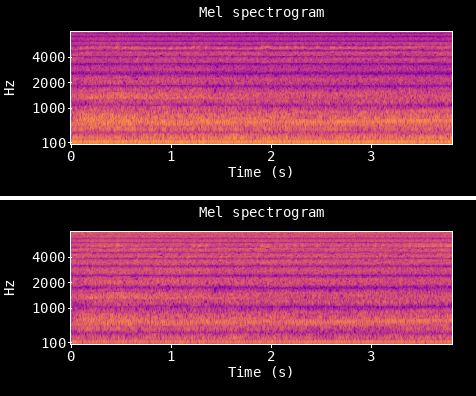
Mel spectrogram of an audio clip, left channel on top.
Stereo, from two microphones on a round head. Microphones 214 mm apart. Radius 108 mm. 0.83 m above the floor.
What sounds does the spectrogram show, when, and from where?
0.0 s a drone: 75° right (ahead or behind)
